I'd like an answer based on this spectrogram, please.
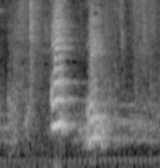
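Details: Dog raging on meeting a pitbull that had bitten a household helper: two loud, sharp barks about half a second apart over a steady low hum, with a faint whimpering tone between.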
